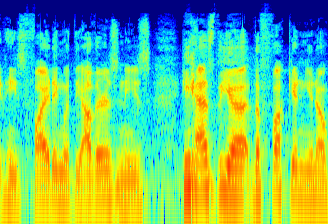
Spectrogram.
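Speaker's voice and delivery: ordinary talk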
